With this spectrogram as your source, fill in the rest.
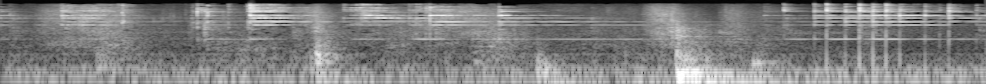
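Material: Brass.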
